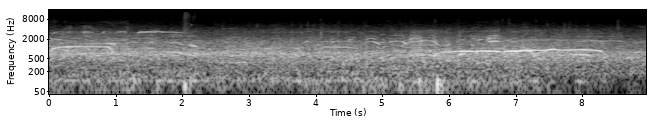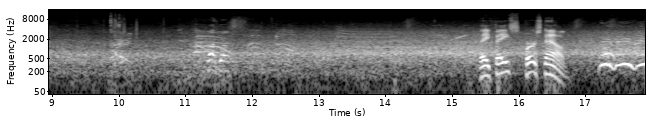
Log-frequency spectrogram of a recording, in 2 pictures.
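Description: A large crowd cheers and whistles throughout.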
